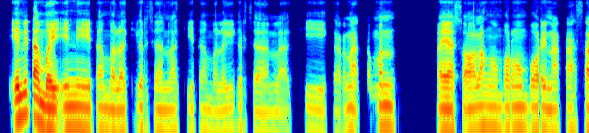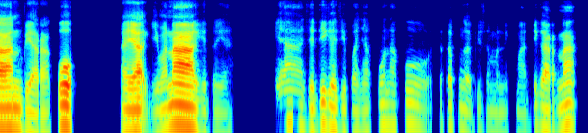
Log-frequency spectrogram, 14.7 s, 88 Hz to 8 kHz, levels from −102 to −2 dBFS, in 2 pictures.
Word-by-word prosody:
ini 145 +4 +8
tambahin 110 -9 +8
ini, 110 0 +2 0.2
tambah 105 -2 -4
lagi 95 0 -5
kerjaan 100 -2 -7
lagi 100 +1 -13
tambah 100 -2 -12
lagi 100 +2 -8
kerjaan 90 -6 -11
lagi, 100 +4 -17 0.3
karena 95 +3 -6
teman 110 +2 -3 0.5
kayak 100 -1 +4
seolah 100 +2 -1
ngompor-ngomporin 105 -1 -2
atasan 105 0 0
biar 90 -3 -8 0.2
aku 115 -1 +3 0.6
kayak 100 0 -1
gimana 110 +4 +5
gitu, 95 -1 -23 0.2
ya. - - -32 0.6
Ya, 125 +2 -15 0.3
jadi 100 +5 -12 0.2
gaji 100 0 -16
banyak 95 -1 -20
pun 120 0 -16
aku 115 -2 -18
tetap 110 +1 -19
nggak 105 -3 -19
bisa 95 -1 -31
menikmati 90 +1 -27
karena, 110 +4 -9
105 Hz, 140 wpm, -24 LUFS, 95-110 Hz, 0.6 s, ini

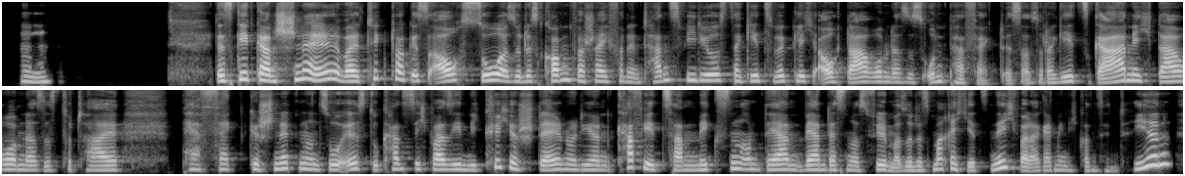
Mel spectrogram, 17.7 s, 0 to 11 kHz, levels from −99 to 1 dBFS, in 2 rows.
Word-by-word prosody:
Mhm. 190 -1 -4 1.2
Das 215 - +7
geht 280 -2 +3
ganz 230 -4 +7
schnell, 275 +2 +5
weil 205 0 +6
TikTok 300 -3 -2
ist 220 0 +2
auch 225 +2 +4
so 230 +2 +4
also, 200 -1 0
das 205 0 -1
kommt 240 +4 +3
wahrscheinlich 205 -1 -1
von 205 - -8
den 170 -2 -7
Tanzvideos, 235 +3 -1
da 215 - -3
geht's 220 +1 -3
wirklich 205 0 -4
auch 185 - +3
darum, 185 +3 0
dass 175 -1 -6
es 160 - -2
unperfekt 155 -7 -7
ist. 125 - -4
Also, 150 +2 -9
da 155 - -5
geht's 200 +1 0
gar 220 - +5
nicht 225 -2 -3
darum, 195 0 +2
dass 175 -1 -4
es 165 0 -7
total 175 0 -3 0.4
perfekt 200 0 -2
geschnitten 220 +3 -2
und 200 -2 -3
so 190 - +1
ist. 225 +1 -1
Du 180 - -6
kannst 215 +1 -2
dich 210 +1 -6
quasi 195 0 +1
in 190 - -4
die 180 0 -6
Küche 285 -6 -2
stellen 195 +1 -1
und 190 - -4
dir 185 0 -3
'n 175 0 -10
Kaffee 265 -9 0
zusammen 175 0 +1
mixen 190 +5 0
und 200 -2 -5
deren 195 -3 +1
währenddessen 185 -1 +1
was 165 0 -6
filmen. 185 -7 -1
Also, 160 +5 -4
das 165 +2 -7
mache 205 +2 -2
ich 195 - -9
jetzt 150 +2 -7
nicht, 265 +5 0
weil - - +1
da 140 - -3
kann 165 - -6
ich - - -10
mich 175 - -9
nicht 160 - -19
konzentrieren. 165 - -1
200 Hz, 245 wpm, -24 LUFS, 180-220 Hz, 1.2 s, Das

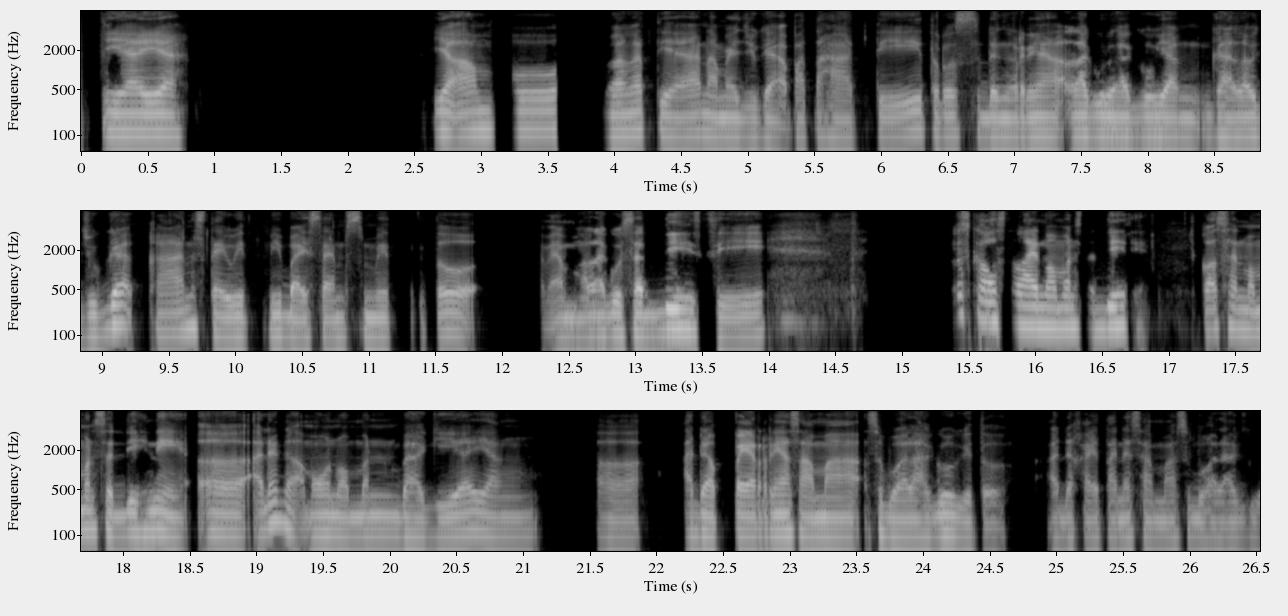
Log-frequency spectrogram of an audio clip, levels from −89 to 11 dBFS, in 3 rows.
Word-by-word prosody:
Iya 110 -1 +4
iya. 105 -1 +5 1.9
Ya 115 -1 +4
ampun, 120 +1 -1 0.4
banget 105 +2 +1 0.2
ya 95 - -2 0.2
namanya 95 -2 -1
juga 90 +1 -3 0.2
patah 85 - -7
hati 85 +1 -8 0.3
terus 95 +1 -3 0.2
dengernya 90 +1 +1 0.2
lagu-lagu 95 -2 +1
yang 90 -1 +1 0.2
galau 95 0 +1
juga 115 +9 +5 0.2
kan 110 +4 -1
"Stay 95 -2 -1
with 95 0 +1 0.2
Me" 100 - 0
by 85 -1 +4
Sam 90 -1 -2
Smith 90 -2 -2 0.2
itu, - - -6 0.9
emang 90 0 -2
lagu 100 +2 +3
sedih 115 +4 +6 0.2
sih. 95 +2 -1 1.4
Terus 205 - -2
kalau 165 -3 +5
selain 140 -1 +6
momen 130 0 +4
sedih 135 +2 +2
deh - - -18 0.4
kalau 125 +1 +1
selain 130 -3 -1
momen 120 +1 +1
sedih 110 0 0
nih, 105 -5 +2
eee, 105 -2 +1
ada 145 - 0
gak 135 -6 -1
momen-momen 100 -1 -1
bahagia 95 +2 -2
yang, 95 -3 -5 0.5
eee, 85 -1 -6 0.4
ada 100 -1 +1
pair-nya 100 +1 +4
sama 95 -2 0
sebuah 90 -3 -3
lagu 90 +2 -1
gitu? 80 - -8 0.3
Ada 90 0 -7
kaitannya 85 +1 -6
sama 85 -2 -7
sebuah 85 -2 -8
lagu? 80 +1 -9
100 Hz, 130 wpm, -25 LUFS, 90-110 Hz, 1.9 s, sedih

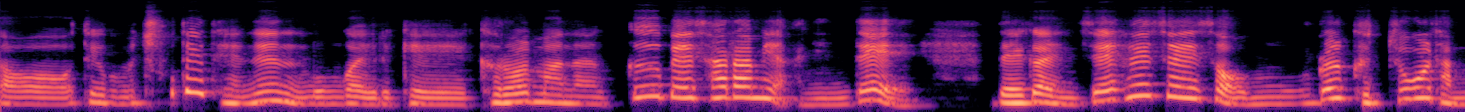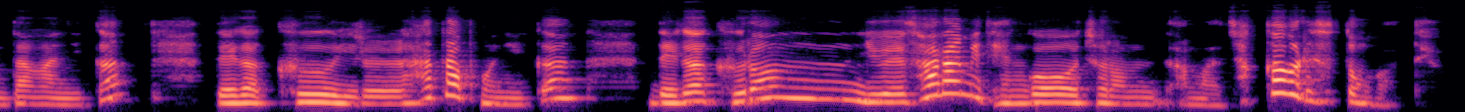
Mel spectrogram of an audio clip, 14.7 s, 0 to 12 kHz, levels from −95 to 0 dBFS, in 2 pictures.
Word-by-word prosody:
어 165 -2 -4
어떻게 190 +5 -6
보면 175 0 -12
초대되는 230 - -2
뭔가 170 +1 -4
이렇게 160 -1 -6
그럴 210 +2 0
만한 190 -6 -4
급의 330 -1 +1
사람이 325 -1 +4
아닌데 155 - -2 0.4
내가 195 +2 +4
인제 195 - -1
회사에서 340 -4 +2
업무를 170 - -2
그쪽을 290 +9 -1
담당하니까 165 - -5 0.4
내가 190 0 +1
그 210 -2 +2
일을 175 -1 -3
하다 325 - +3
보니깐 185 - -5 0.3
내가 205 +5 +3
그런 290 +3 -2
류의 210 -1 +1
사람이 370 - +7
된 185 -9 -5
것처럼 195 -5 -1
아마 145 -3 -13
착각을 455 -4 +6
했었던 220 -3 -5
것 165 - -18
같아요. 145 0 -21
200 Hz, 330 characters per minute, -22 LUFS, -, 0.4 s, 사람이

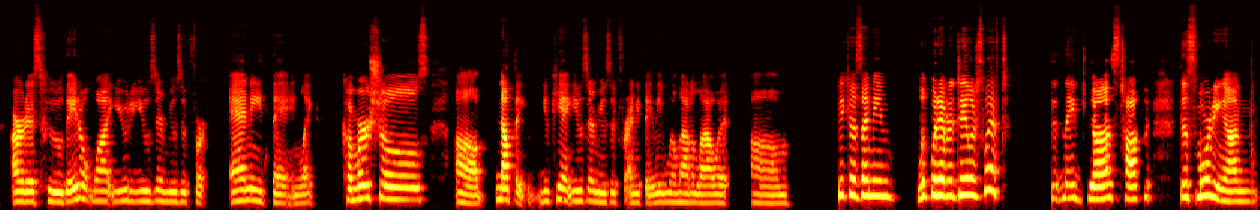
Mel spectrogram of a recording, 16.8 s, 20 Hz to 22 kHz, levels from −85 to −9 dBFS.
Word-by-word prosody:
artists 185 0 +1
who 185 -3 0
they 185 +5 +2
don't 240 -3 -3
want 195 -1 -3
you 195 +2 -6
to - - -9
use 195 0 -6
their 200 -1 -7
music 185 -1 -5
for 165 -2 -9 0.3
anything 185 -6 -3
like 165 +1 -8 0.4
commercials, 225 -1 0 0.4
um, 160 -4 -1
nothing. 215 -2 +2
You 190 +2 -8
can't 210 +2 -2
use 195 0 -4
their 195 -2 -6
music 175 0 -6
for - - -10
anything, 165 -2 -7
they 175 - -4
will 175 0 -7
not 170 -1 -4
allow 165 -1 -2
it. 160 +1 -7 0.3
Um, 155 -1 -8 0.6
because 305 -1 +2
I 300 0 +6
mean, 285 -2 0 0.3
look 270 +4 -1
what 305 -1 +7
happened 290 -2 +7
to 310 - 0
Taylor 315 0 +6
Swift. 390 +5 +1 0.6
Didn't 245 +1 -8
they 250 -3 -3
just 245 +2 +5
talk 240 -1 +5 0.5
this 270 0 -1
morning 275 -7 +4
on 190 0 +1
200 Hz, 160 wpm, -23 LUFS, 175-250 Hz, 0.6 s, what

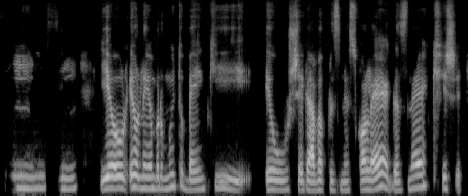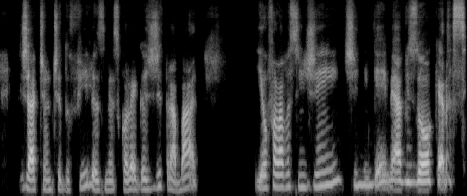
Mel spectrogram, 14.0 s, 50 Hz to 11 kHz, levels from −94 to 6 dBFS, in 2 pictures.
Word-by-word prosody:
Sim, 190 0 -7 0.2
sim, 175 +1 -8 0.4
e 175 - +4
eu 185 +1 +6
eu 205 0 +4
lembro 185 -1 -1
muito 210 +5 -6
bem, 165 -2 -4
que 300 - -6 0.3
eu 160 -1 -1
chegava 150 0 +3
para 155 - -10
as 150 - -6
minhas 150 +1 -6
colegas, 160 -1 +3
né, 195 +5 +1
que 185 - -3
xi - - -1 0.4
já 180 -3 +8
tinham 165 -1 -4
tido 160 +1 -4
filhas, 195 -2 -6
minhas 150 0 -7
colegas 165 +1 -2
de 210 +4 -3
trabalho, - - +1 0.9
e - - -6
eu 200 - +1
falava, 205 -1 +3
assim: 205 -1 -5
"Gente 240 +5 -2
ninguém 235 0 -3
me - - 0
avisou 280 - +5
que - - -4
era - - +5
assim. - - +3
185 Hz, 160 wpm, -24 LUFS, 160-210 Hz, 0.9 s, já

